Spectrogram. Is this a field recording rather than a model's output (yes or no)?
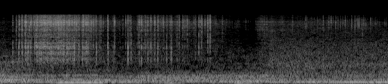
yes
